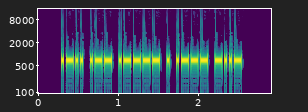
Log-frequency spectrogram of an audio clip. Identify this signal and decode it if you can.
Morse code, heard as a keyed tone, about 37 wpm, 700 Hz. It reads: LW1EJX
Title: DXCC-100 Call Signs - 6 Characters - Repeated 2x - 40wpm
